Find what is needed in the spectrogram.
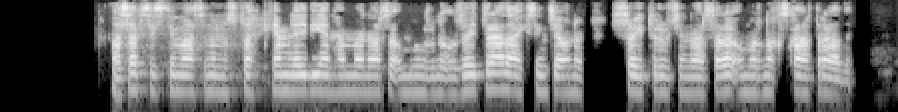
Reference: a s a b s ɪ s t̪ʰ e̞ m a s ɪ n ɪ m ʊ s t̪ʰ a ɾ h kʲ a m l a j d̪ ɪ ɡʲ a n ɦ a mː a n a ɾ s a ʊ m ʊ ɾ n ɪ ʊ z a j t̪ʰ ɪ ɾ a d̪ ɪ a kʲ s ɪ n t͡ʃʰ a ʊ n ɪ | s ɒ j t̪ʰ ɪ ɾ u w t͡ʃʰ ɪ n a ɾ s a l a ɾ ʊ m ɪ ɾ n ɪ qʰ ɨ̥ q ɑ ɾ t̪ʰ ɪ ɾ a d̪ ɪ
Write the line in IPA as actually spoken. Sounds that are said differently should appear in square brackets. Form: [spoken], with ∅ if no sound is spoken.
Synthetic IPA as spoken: a s a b s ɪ s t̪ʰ e̞ m a s ɪ n ɪ m ʊ s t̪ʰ a [∅] h kʲ a m l a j d̪ ɪ ɡʲ a n ɦ a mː a n a ɾ s a ʊ m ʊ ɾ n ɪ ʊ z a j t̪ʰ ɪ ɾ a d̪ ɪ a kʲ s ɪ n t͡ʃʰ a ʊ n ɪ | s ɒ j t̪ʰ ɪ ɾ u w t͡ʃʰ ɪ n a ɾ s a l a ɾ ʊ m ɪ ɾ n ɪ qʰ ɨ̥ q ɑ ɾ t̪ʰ ɪ ɾ a d̪ ɪ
